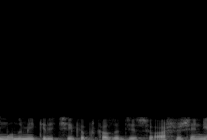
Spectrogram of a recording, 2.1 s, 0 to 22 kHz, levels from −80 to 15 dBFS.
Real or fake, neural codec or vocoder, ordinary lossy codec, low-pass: real; none; none; 3.6 kHz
